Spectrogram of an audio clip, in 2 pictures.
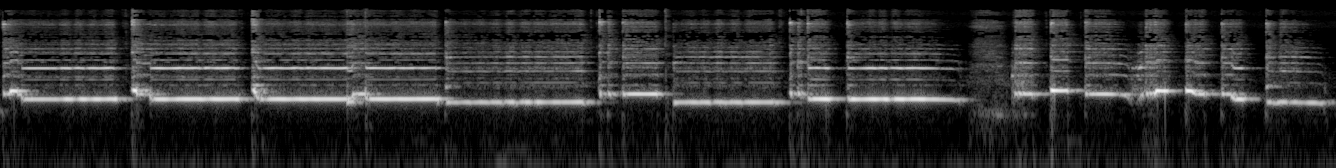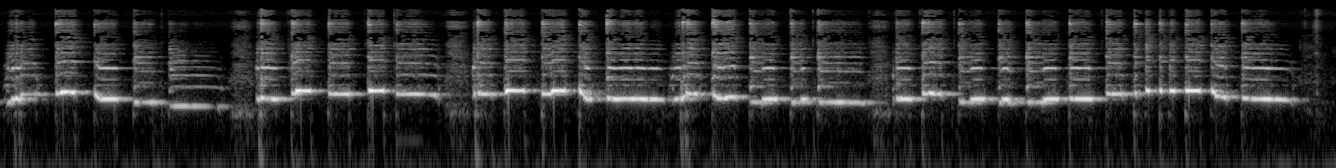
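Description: Wooden Native American-style flute playing a slow melody: long held notes, each restarted with a short accent, for the first ten seconds, then a quicker line that moves up and down, broken by brief pauses between phrases.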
